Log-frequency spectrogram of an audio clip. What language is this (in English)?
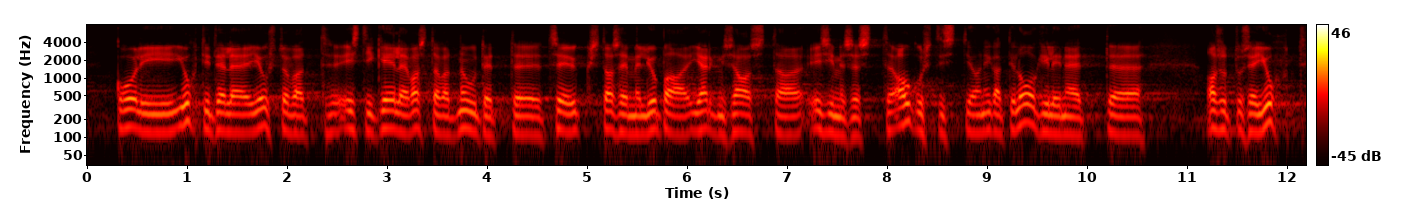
Estonian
